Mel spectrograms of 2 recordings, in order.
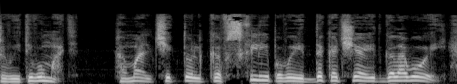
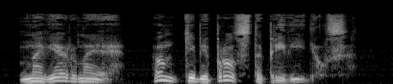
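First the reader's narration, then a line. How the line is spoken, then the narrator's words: Mother sighing. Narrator (Russian): Вздохнула мать и говорит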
